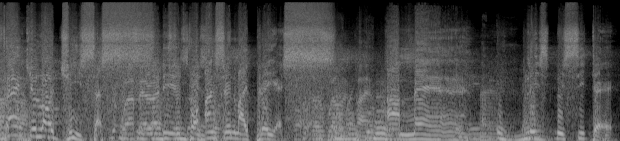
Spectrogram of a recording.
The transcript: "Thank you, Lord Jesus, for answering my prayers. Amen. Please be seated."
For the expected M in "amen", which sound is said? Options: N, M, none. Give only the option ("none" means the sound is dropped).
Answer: M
